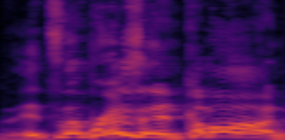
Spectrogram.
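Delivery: high-pitched, pleading protest; incredulous insistence. Retold or imitated. Comic telling how the president must be indulged, incredulous insistence. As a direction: insist as if it should be obvious.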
